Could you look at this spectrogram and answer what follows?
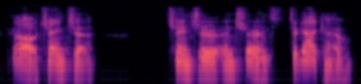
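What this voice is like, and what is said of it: Put-on British accent. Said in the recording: “he speaks with a British accent”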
